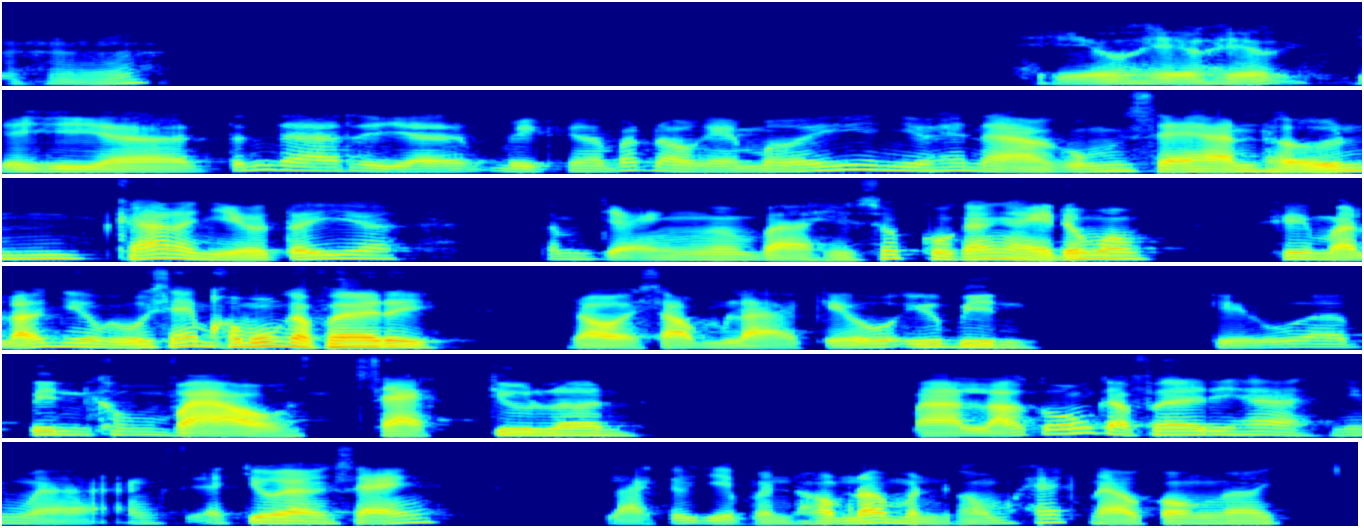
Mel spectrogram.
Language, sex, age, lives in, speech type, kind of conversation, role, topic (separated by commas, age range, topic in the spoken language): Vietnamese, male, 25-29, United States, conversation, unstructured, none, Bạn thường làm gì vào buổi sáng để bắt đầu một ngày mới thật vui vẻ?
